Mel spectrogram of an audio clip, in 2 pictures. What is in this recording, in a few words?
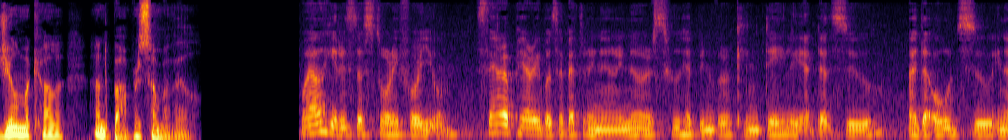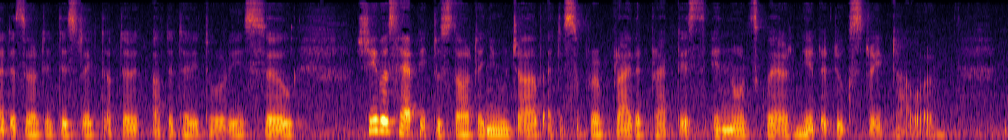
hungary, dialects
